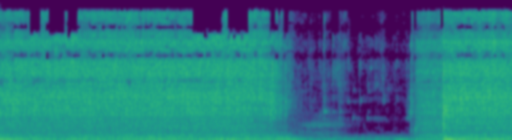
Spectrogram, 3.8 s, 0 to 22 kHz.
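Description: Water runs steadily from a Delta Touch2o touch-activated kitchen faucet into the sink, a close broadband rush that cuts off briefly after being tapped off, then resumes loudly.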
